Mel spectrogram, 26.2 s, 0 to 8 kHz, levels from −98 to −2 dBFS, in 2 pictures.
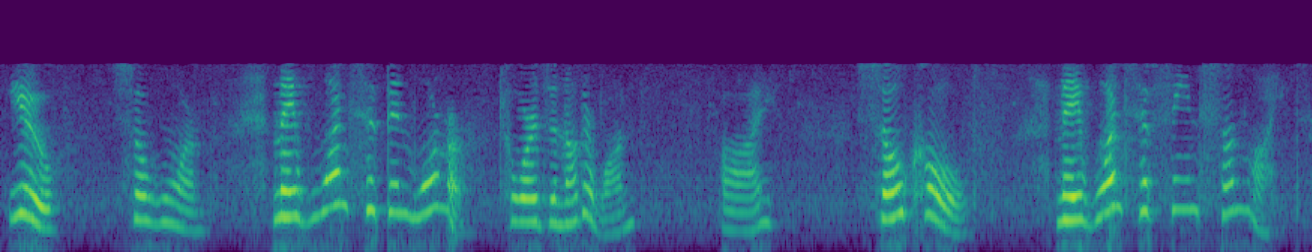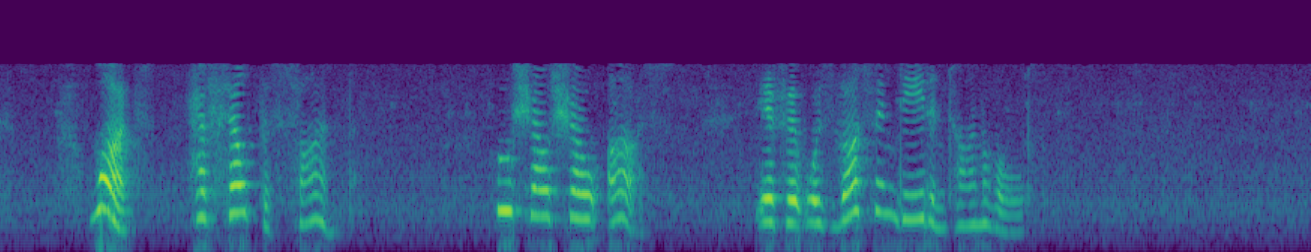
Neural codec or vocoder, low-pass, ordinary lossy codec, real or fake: none; 7.2 kHz; AAC, 16 kbps; real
